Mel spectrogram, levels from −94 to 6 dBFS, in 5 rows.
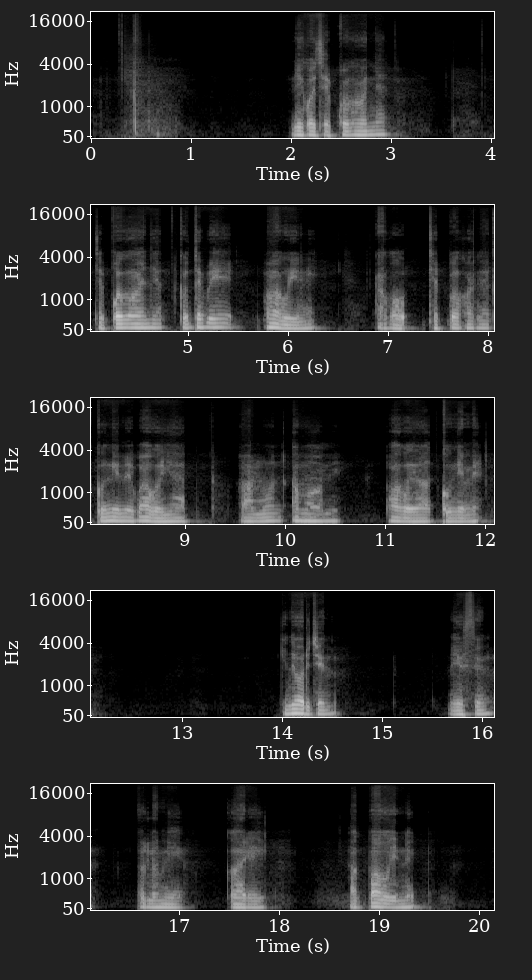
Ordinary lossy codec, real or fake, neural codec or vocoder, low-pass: none; fake; codec, 44.1 kHz, 2.6 kbps, DAC; none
